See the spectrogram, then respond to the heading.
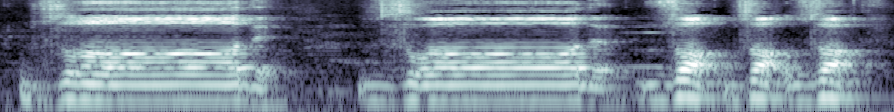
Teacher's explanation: اوپر کی داڑھوں کے ساتھ، نیچے کی داڑھوں کے ساتھ نہیں، تو وہاں سے ضاد ادا ہوتا ہے · میں تو اس کو زبان کی دائیں طرف کو، دائیں کروٹ کو اوپر کی داڑھوں کے ساتھ لگاتا ہوں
